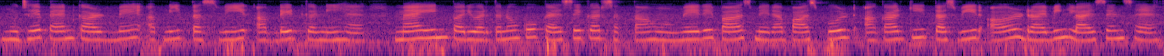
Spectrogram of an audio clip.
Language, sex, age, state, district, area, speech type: Hindi, female, 45-60, Uttar Pradesh, Ayodhya, rural, read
